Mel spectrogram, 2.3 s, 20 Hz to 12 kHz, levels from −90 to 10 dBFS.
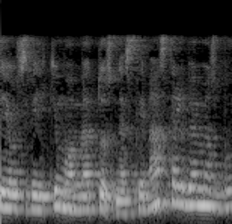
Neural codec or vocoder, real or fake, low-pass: none; real; 7.2 kHz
